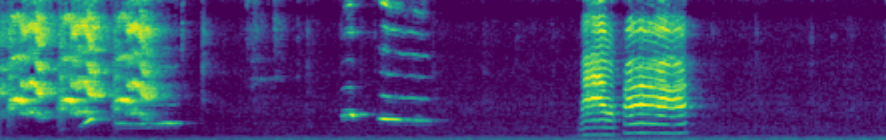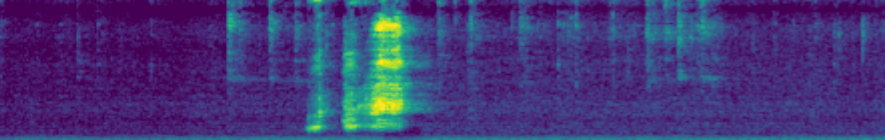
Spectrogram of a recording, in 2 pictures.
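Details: Indoor parrot imitating a cat: several separate outbursts over eleven seconds, including a drawn-out, wavering meow-like call with rising and falling tone and short raspy squawks, with steady room hum between them.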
